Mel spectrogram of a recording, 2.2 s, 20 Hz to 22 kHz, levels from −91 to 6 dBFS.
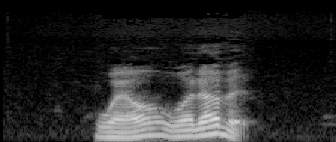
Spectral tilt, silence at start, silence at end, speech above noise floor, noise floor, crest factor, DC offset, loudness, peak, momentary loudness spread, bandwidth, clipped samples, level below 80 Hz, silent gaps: -8.5 dB/octave; 0.65 s; 0.6 s; 50 dB; -65 dBFS; 16 dB; under 0.1%; -16 LUFS; -2 dBFS; 9 LU; 9.6 kHz; under 0.1%; -56 dBFS; none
